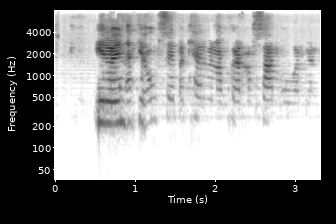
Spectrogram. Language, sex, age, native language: Icelandic, male, 12, Icelandic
